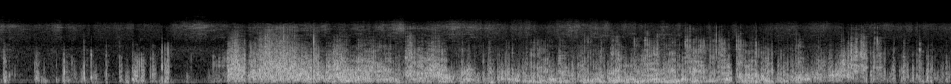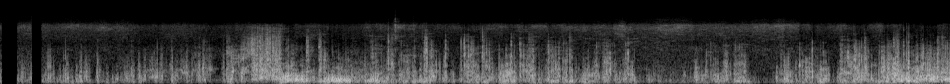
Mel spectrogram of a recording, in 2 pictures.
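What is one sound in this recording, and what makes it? Wind blows hard and buffets loudly.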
